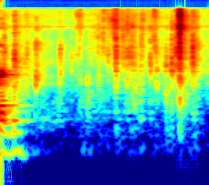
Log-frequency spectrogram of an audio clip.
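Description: Priority Mail mailer bag crinkling as it is handled, a patchy run of small crackles and clicks that gets busier near the end, with one sharper click.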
